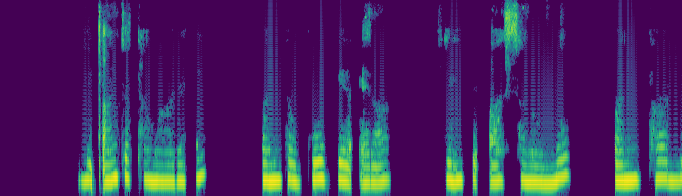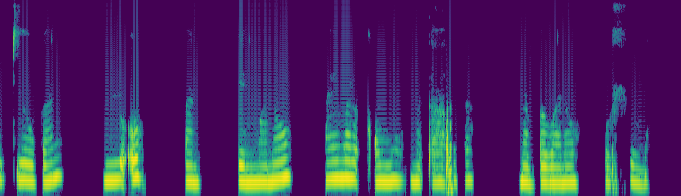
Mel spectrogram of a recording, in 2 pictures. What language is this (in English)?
Wolaytta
